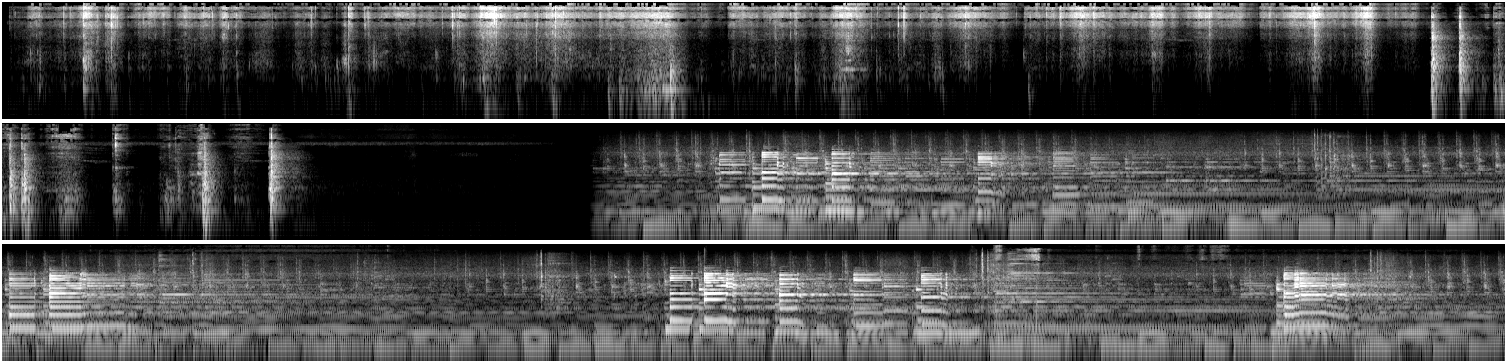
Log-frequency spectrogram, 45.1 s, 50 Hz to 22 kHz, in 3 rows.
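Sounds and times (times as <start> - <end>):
knocks and clatter: 14.3 - 18.2.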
